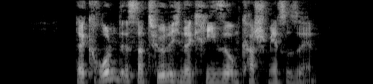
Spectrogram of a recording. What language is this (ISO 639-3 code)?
deu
